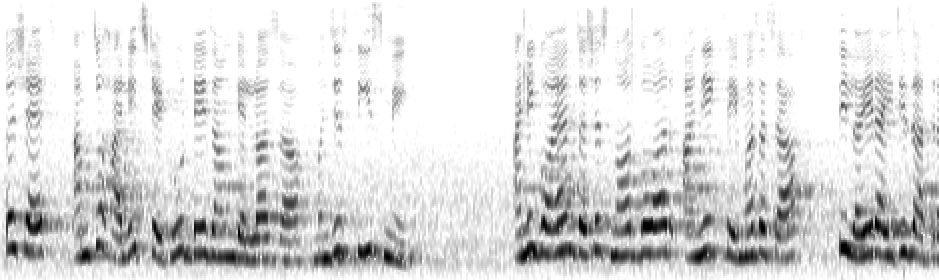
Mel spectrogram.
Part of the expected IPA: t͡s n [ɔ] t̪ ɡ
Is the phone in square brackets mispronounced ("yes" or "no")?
no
